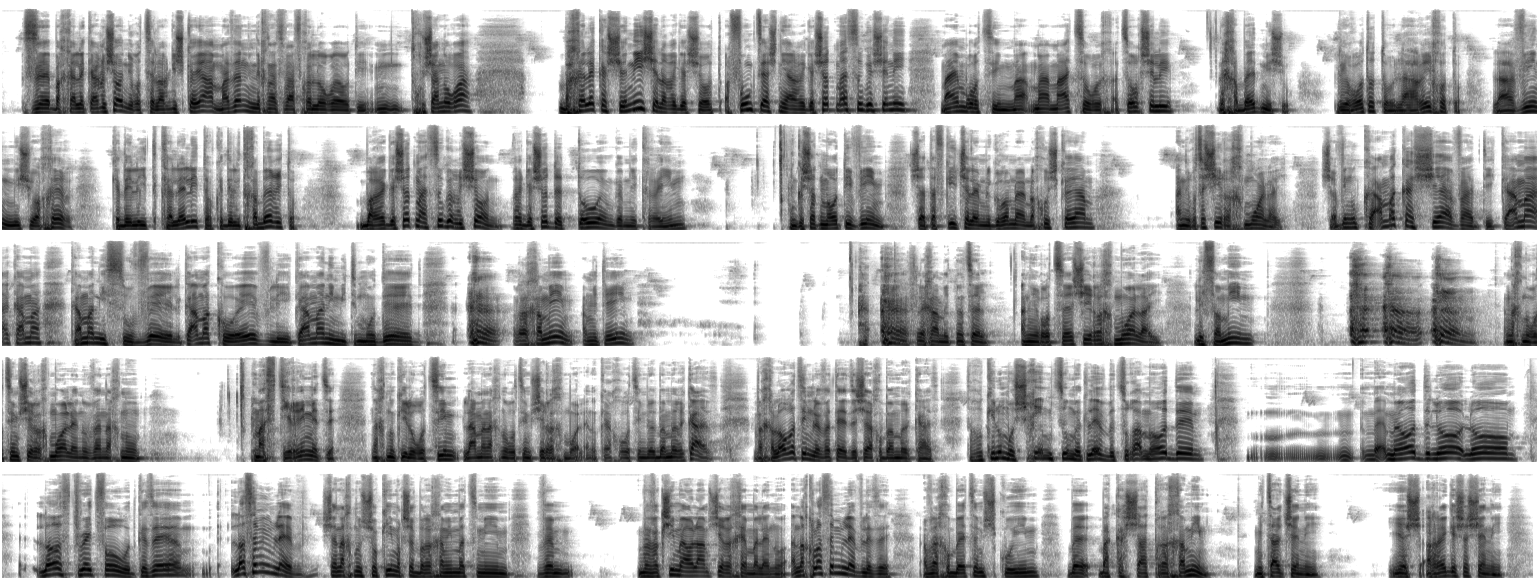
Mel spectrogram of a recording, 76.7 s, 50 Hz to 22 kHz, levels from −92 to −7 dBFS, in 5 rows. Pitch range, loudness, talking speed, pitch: 115-165 Hz, -14 LUFS, 130 wpm, 130 Hz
